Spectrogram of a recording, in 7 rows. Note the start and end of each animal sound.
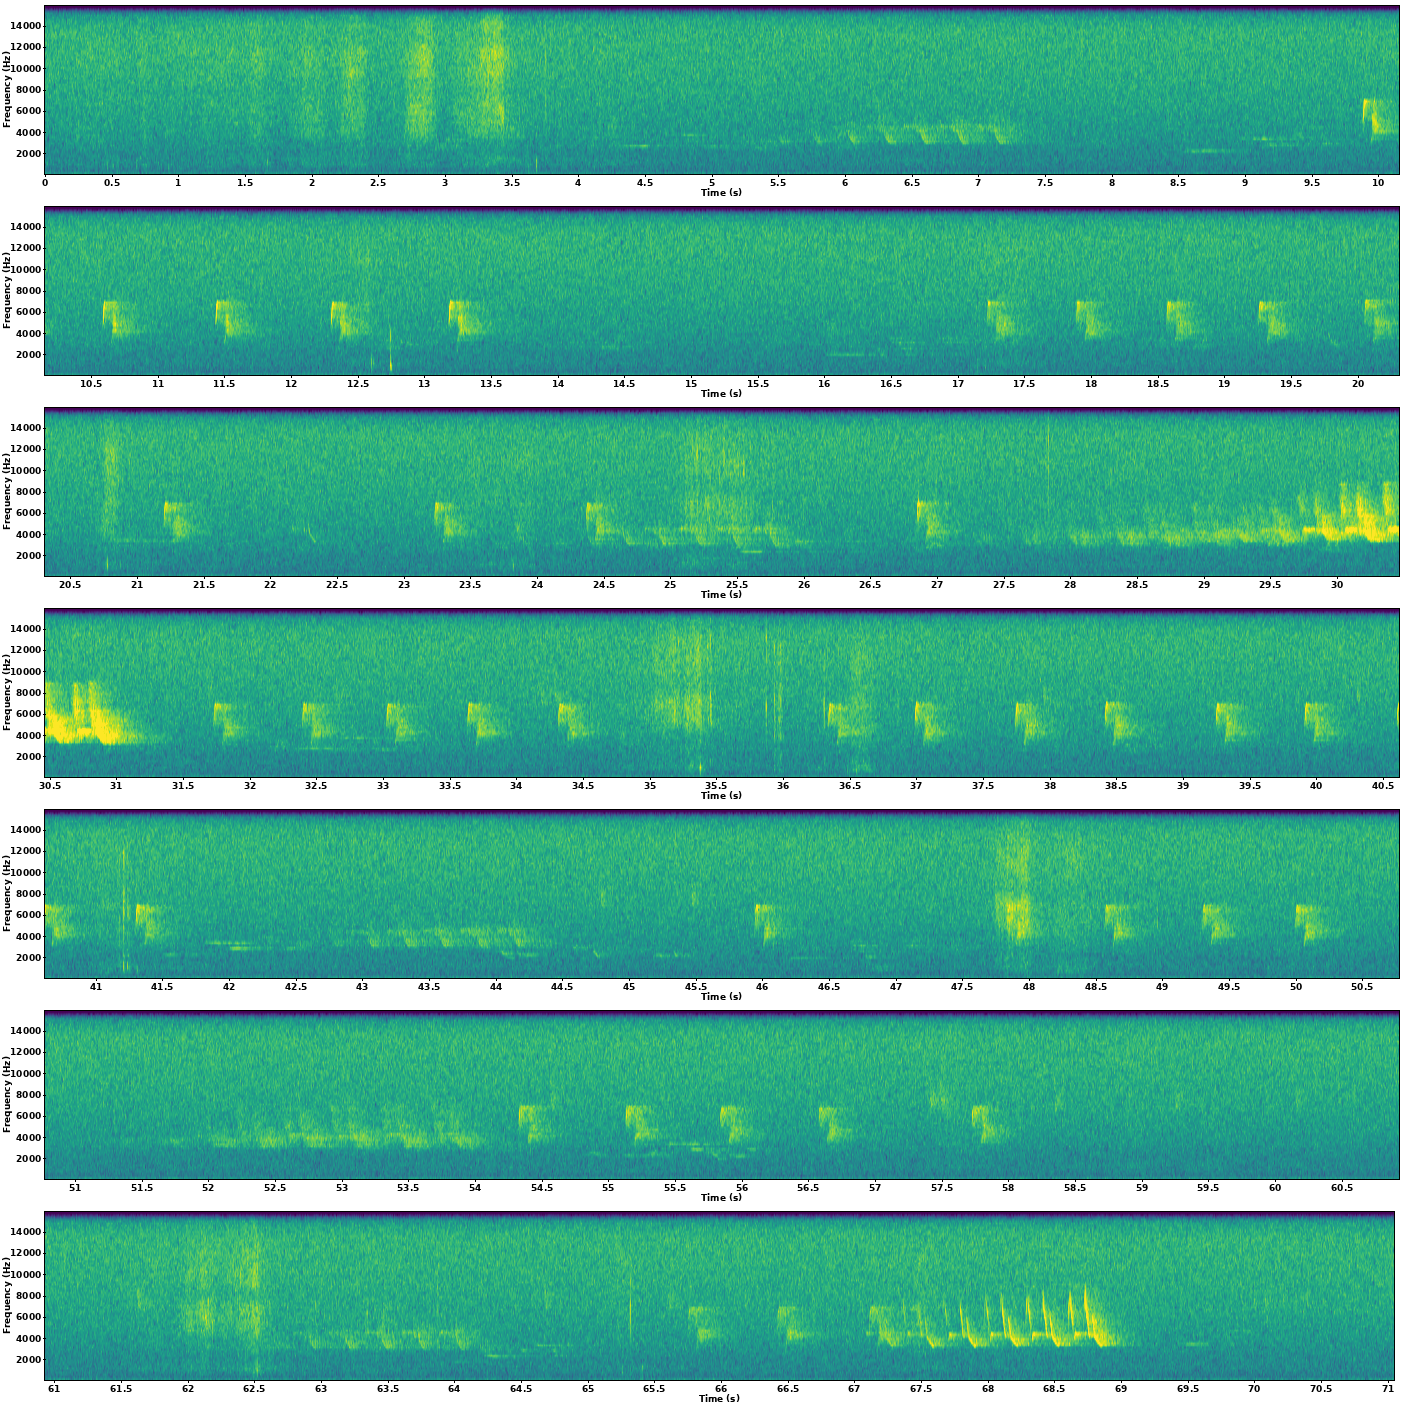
[4.18, 5.34] Hermit Thrush (Catharus guttatus)
[5.29, 7.45] Ovenbird (Seiurus aurocapilla)
[8.41, 9.78] Hermit Thrush (Catharus guttatus)
[9.69, 10.12] Least Flycatcher (Empidonax minimus)
[10.47, 10.88] Least Flycatcher (Empidonax minimus)
[11.35, 11.69] Least Flycatcher (Empidonax minimus)
[12.25, 12.51] Least Flycatcher (Empidonax minimus)
[13.12, 13.52] Least Flycatcher (Empidonax minimus)
[15.70, 17.09] Hermit Thrush (Catharus guttatus)
[17.20, 17.48] Least Flycatcher (Empidonax minimus)
[17.88, 18.11] Least Flycatcher (Empidonax minimus)
[18.44, 18.84] Least Flycatcher (Empidonax minimus)
[19.26, 19.47] Least Flycatcher (Empidonax minimus)
[20.05, 20.26] Least Flycatcher (Empidonax minimus)
[20.50, 21.57] Hermit Thrush (Catharus guttatus)
[21.13, 21.52] Least Flycatcher (Empidonax minimus)
[23.18, 23.49] Least Flycatcher (Empidonax minimus)
[23.95, 26.12] Ovenbird (Seiurus aurocapilla)
[24.32, 24.66] Least Flycatcher (Empidonax minimus)
[25.06, 25.65] Red Squirrel (Tamiasciurus hudsonicus)
[26.54, 27.29] Least Flycatcher (Empidonax minimus)
[27.57, 31.30] Ovenbird (Seiurus aurocapilla)
[31.54, 31.97] Least Flycatcher (Empidonax minimus)
[32.25, 33.24] Hermit Thrush (Catharus guttatus)
[32.36, 32.62] Least Flycatcher (Empidonax minimus)
[32.94, 33.32] Least Flycatcher (Empidonax minimus)
[33.64, 33.88] Least Flycatcher (Empidonax minimus)
[34.19, 34.64] Least Flycatcher (Empidonax minimus)
[36.24, 37.23] Least Flycatcher (Empidonax minimus)
[37.67, 37.96] Least Flycatcher (Empidonax minimus)
[38.38, 38.65] Least Flycatcher (Empidonax minimus)
[39.17, 39.49] Least Flycatcher (Empidonax minimus)
[39.88, 40.16] Least Flycatcher (Empidonax minimus)
[40.57, 40.90] Least Flycatcher (Empidonax minimus)
[41.24, 41.55] Least Flycatcher (Empidonax minimus)
[41.64, 42.60] Hermit Thrush (Catharus guttatus)
[42.66, 44.45] Ovenbird (Seiurus aurocapilla)
[43.50, 45.71] American Robin (Turdus migratorius)
[45.84, 46.22] Least Flycatcher (Empidonax minimus)
[46.17, 47.37] Hermit Thrush (Catharus guttatus)
[48.48, 48.78] Least Flycatcher (Empidonax minimus)
[49.18, 49.58] Least Flycatcher (Empidonax minimus)
[49.93, 50.35] Least Flycatcher (Empidonax minimus)
[51.38, 54.28] Ovenbird (Seiurus aurocapilla)
[54.28, 54.59] Least Flycatcher (Empidonax minimus)
[55.00, 56.19] Hermit Thrush (Catharus guttatus)
[55.05, 55.37] Least Flycatcher (Empidonax minimus)
[55.74, 56.07] Least Flycatcher (Empidonax minimus)
[56.52, 56.88] Least Flycatcher (Empidonax minimus)
[57.62, 58.01] Least Flycatcher (Empidonax minimus)
[62.31, 64.53] Ovenbird (Seiurus aurocapilla)
[63.82, 65.12] Hermit Thrush (Catharus guttatus)
[65.58, 66.95] Least Flycatcher (Empidonax minimus)
[67.00, 69.27] Ovenbird (Seiurus aurocapilla)

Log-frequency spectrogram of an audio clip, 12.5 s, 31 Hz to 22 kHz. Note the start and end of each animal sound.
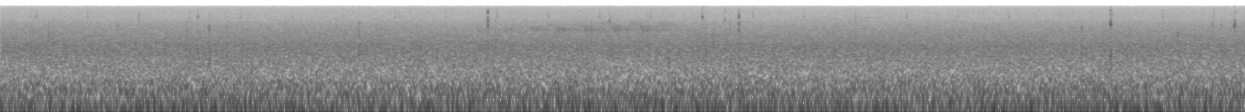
[4.84, 6.91] Ovenbird (Seiurus aurocapilla)
[8.04, 8.85] Blackburnian Warbler (Setophaga fusca)

